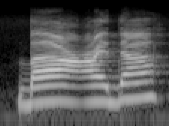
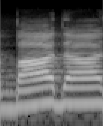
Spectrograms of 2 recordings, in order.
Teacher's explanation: عین کو باریک پڑھنا ہے، الف کی طرح سادہ نہیں پڑھنا، بادا نہیں پڑھنا، بلکہ بعد باریک ادا کریں گے۔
